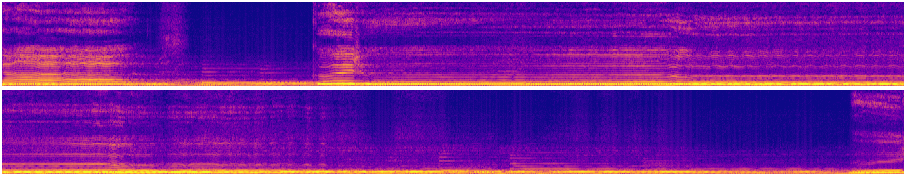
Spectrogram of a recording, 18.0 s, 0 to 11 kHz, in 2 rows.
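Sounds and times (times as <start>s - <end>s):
steady held drone: 0.0s - 18.0s
person humming with vibrato: 4.9s - 16.6s.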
